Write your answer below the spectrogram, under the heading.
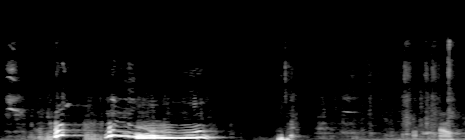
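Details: Siberian Husky named Cookie, indoors, reacting to being given boiled eggs as a treat: a voiced, wavering howl-like vocalisation with a short rising note then a longer sustained moaning phrase, followed by a brief sharp sound and faint human speech.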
